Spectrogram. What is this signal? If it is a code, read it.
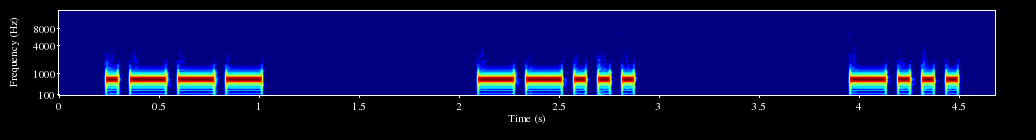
Morse code, heard as a keyed tone, about 20 wpm, spaced as for 7 wpm, 700 Hz. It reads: J7B
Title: USA Call Signs - 6 Characters - 6x Character Spacing - 20wpm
